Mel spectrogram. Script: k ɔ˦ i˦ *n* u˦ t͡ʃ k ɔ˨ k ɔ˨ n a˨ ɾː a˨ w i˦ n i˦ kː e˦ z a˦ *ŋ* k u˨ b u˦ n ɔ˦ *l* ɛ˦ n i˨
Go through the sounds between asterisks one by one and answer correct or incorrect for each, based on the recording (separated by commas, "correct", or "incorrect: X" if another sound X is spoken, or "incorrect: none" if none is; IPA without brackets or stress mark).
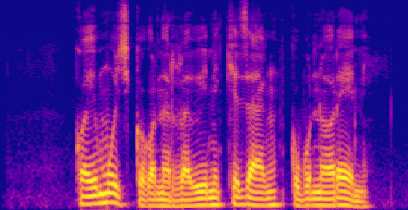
incorrect: m, correct, incorrect: ɾ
